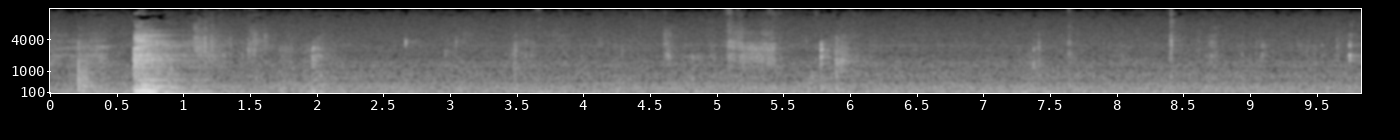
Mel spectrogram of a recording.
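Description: Close-miked eating sounds: a short loud mouth sound about a second in, then a bite into a cheeseburger about five seconds in, with soft chewing, lip smacks and small clicks over a low steady hum.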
